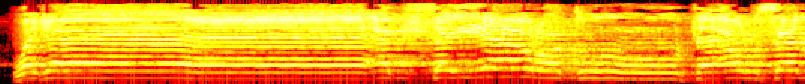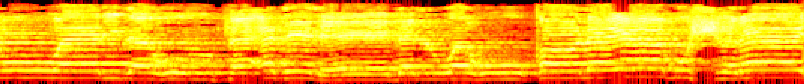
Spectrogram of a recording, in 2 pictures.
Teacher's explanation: الأزرق بالإشباع وفتح الياء وتقليل الراء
